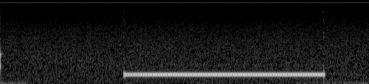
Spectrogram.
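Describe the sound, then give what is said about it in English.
A single steady electronic ringing tone sounds for about two seconds, clear, like a phone call ringing on the line as a Hot 101.5 radio show calls a listener, with quiet background before and after and no voices. “Well, let's try to get him on the phone so we can figure this out,”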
